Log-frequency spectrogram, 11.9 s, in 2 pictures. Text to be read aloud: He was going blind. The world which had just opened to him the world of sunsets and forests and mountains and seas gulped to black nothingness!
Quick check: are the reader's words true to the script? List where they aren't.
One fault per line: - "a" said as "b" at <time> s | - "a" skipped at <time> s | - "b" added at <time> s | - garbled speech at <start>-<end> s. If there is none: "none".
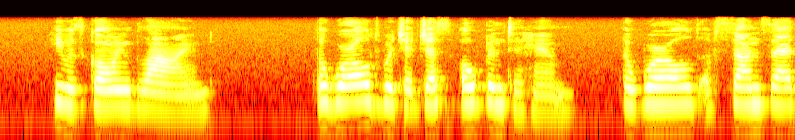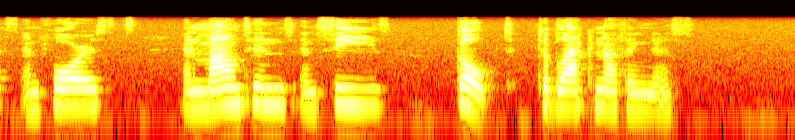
none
